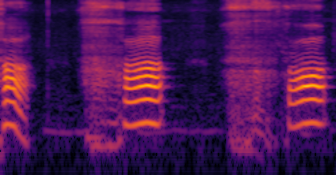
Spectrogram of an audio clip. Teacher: খ আমরা হলকের শেষ হইতে উচ্চারণ করব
